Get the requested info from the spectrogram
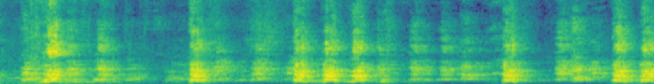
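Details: At a shelter during a night feeding, dogs bark in loud, broad bursts roughly once a second, a steady run of harsh barks with other dogs faintly behind.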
